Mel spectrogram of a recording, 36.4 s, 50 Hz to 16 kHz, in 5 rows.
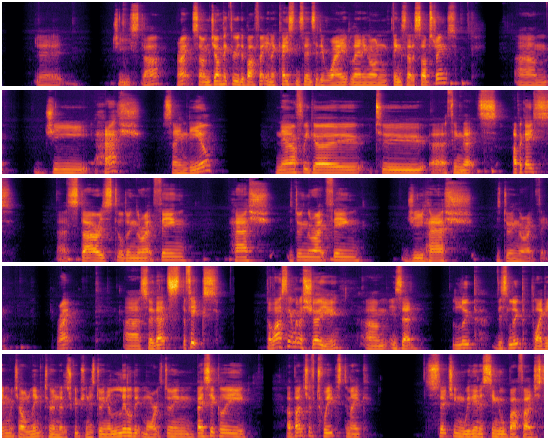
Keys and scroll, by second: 1.1-2.2 typing, 3.8-6.0 typing, 7.8-13.7 typing, 15.1-17.3 typing, 18.4-22.0 typing, 25.5 ctrl+space, 25.5 1.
